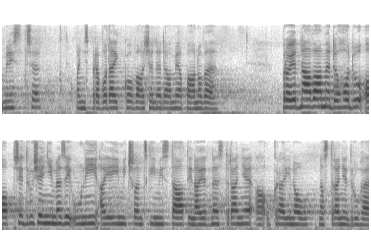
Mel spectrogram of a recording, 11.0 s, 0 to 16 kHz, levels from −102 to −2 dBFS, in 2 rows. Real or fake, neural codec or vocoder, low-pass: real; none; 7.2 kHz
